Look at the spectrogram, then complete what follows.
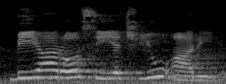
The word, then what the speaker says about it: brochure: Okay, CHATEAU, chateu, CHEF, chef, BROCHURE, brochure. Okay, here CH is pronounced as sh.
